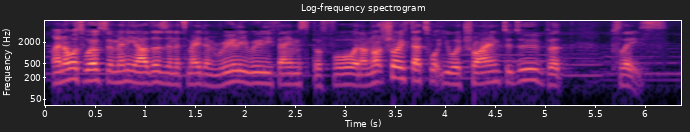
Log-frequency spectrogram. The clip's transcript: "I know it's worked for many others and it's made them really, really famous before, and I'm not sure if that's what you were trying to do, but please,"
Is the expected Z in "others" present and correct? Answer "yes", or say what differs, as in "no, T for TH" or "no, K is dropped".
yes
